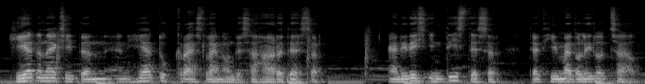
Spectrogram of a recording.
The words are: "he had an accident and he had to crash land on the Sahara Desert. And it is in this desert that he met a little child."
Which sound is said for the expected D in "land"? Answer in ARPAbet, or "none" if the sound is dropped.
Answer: none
